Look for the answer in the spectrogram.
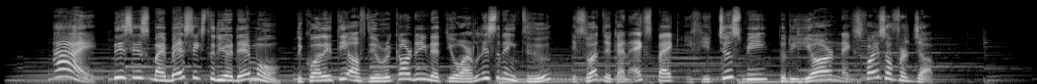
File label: English introduction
